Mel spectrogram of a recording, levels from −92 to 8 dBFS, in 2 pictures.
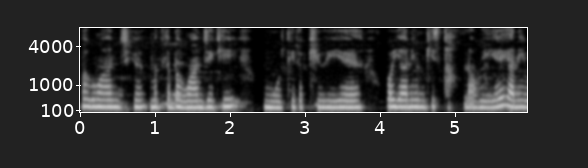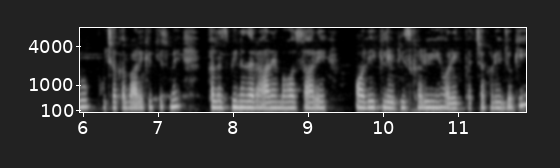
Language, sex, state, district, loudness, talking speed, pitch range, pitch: Hindi, female, Uttar Pradesh, Hamirpur, -20 LUFS, 230 wpm, 215-240 Hz, 225 Hz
